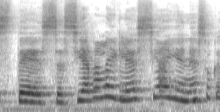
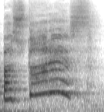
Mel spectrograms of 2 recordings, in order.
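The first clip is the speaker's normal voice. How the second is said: mild mock shout, pitched way up; imitated calling out; 9 semitones higher than usual. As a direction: mimic someone hailing from behind. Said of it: "alguien nos grita".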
